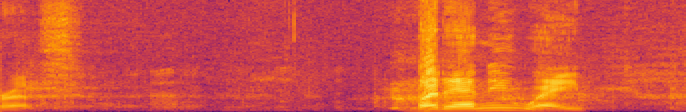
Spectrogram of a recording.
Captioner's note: laughter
